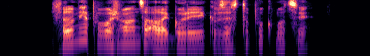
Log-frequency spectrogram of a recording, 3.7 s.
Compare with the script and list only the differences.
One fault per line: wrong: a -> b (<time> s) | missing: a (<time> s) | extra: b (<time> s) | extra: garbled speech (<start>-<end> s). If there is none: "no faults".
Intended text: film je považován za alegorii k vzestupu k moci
no faults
